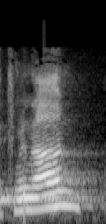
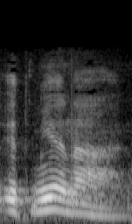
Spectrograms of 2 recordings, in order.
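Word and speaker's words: اطمئنان: So when you say itminan, sometimes you are eating away Hamza. You are too hungry. Okay? So what will be? Itmi'anan. Got the idea? You don't pronounce that way. You always eat your Hamza.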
